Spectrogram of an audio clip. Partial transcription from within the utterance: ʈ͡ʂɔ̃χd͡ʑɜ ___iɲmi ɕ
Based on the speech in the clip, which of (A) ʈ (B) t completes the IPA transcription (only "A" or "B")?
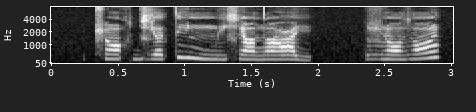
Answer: B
